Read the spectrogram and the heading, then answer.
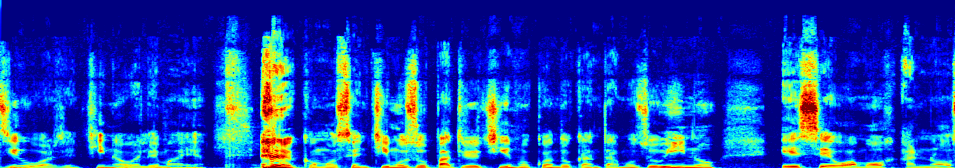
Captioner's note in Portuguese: limpando a garganta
